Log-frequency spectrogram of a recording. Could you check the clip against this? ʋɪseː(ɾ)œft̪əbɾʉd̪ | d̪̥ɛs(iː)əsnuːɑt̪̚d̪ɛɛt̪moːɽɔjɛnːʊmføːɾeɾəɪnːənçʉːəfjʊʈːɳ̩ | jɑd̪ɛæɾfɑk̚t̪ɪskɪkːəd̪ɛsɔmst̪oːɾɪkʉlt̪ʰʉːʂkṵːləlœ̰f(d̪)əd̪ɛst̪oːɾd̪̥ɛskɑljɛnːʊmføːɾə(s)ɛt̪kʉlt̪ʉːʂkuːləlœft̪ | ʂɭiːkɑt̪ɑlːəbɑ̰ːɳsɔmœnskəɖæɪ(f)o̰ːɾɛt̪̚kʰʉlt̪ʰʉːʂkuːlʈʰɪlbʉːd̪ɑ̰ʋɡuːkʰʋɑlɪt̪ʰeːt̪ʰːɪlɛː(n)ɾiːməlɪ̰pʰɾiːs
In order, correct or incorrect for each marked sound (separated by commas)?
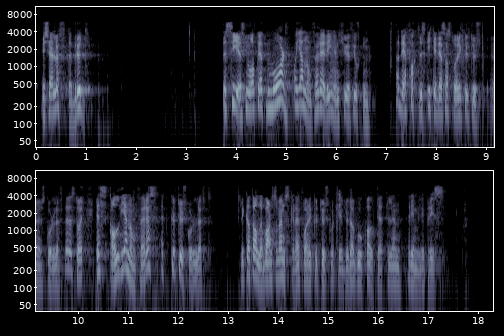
incorrect, correct, incorrect, correct, correct, correct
